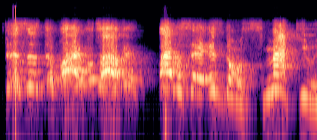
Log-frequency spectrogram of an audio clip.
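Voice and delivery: high, loud preaching shout; preacher shouting the scripture at the congregation. Real, not acted. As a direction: lift it to the rafters.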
